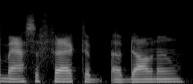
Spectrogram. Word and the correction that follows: Andromeda: is that how you say it? – Andromeda, I'm butchering it.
